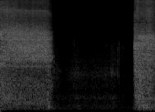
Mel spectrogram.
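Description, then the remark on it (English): A voice imitates a spray nozzle used for washing dishes, making two loud, breathy hissing bursts, one long and one shorter, separated by a brief quiet gap. “Got my spray in one hand.”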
